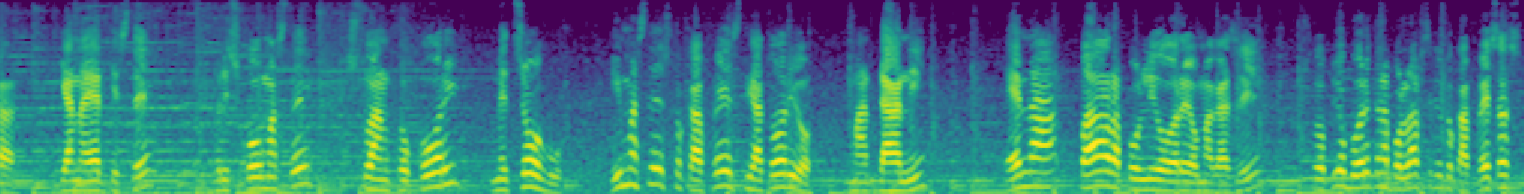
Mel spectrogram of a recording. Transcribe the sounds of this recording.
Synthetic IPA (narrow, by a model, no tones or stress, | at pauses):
ɐ | ʝɐnɐe̞ɾçest̪e̞vɾisko̞mɐst̪e̞st̪o̞ɐnθo̞ko̞ɾi | me̞t͡so̞vu | imɐst̪e̞st̪o̞kɐfe̞st̪iɐt̪o̞ɾio̞mɐnd̪ɐni | e̞nɐpɐɾɐpo̞lio̞ɾe̞o̞mɐɣɐzist̪o̞ːpio̞bo̞ɾit̪e̞nɐpo̞lɐfsetet̪et̪o̞kɐfe̞sɐs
